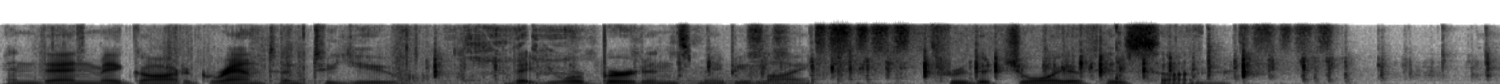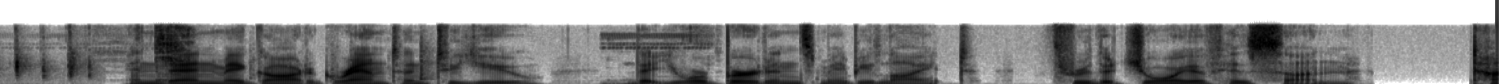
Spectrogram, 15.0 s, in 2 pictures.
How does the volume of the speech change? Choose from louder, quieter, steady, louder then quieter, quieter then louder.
steady.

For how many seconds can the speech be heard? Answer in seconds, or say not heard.
13 s.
